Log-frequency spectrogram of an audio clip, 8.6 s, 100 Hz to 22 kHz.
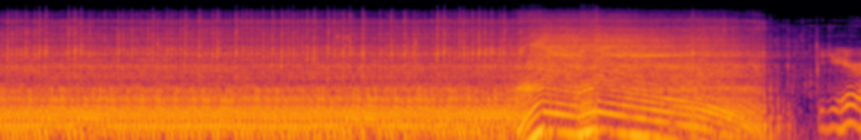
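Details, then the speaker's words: Husqvarna 50 chainsaw idling steadily, then head bolts loosened to create an air leak: idle speed swoops up and down and nearly dies, erratic and unadjustable; air leak upsetting the mixture. "I'm gonna loosen the head bolts up and you'll hear a definite change in the RPMs of the idle and that's what you're listening for it's one of the one of your clues when you're trying to diagnose an air leak"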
